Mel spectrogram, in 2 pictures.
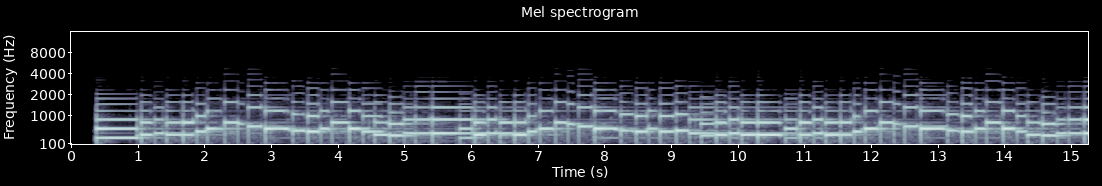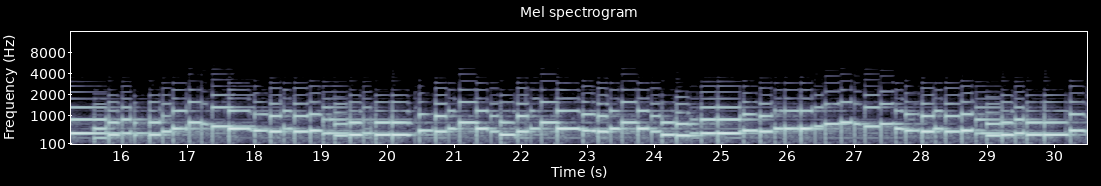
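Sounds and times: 
mandolin playing a jig in G major: 0.4s - 30.4s.

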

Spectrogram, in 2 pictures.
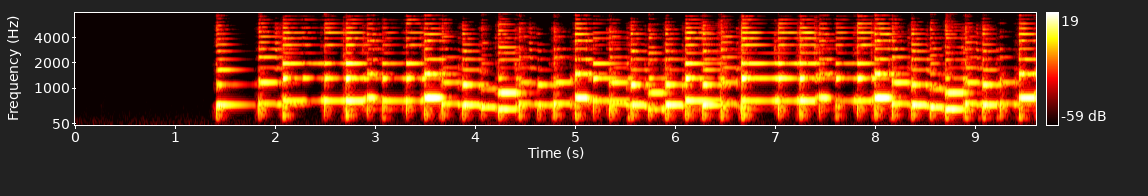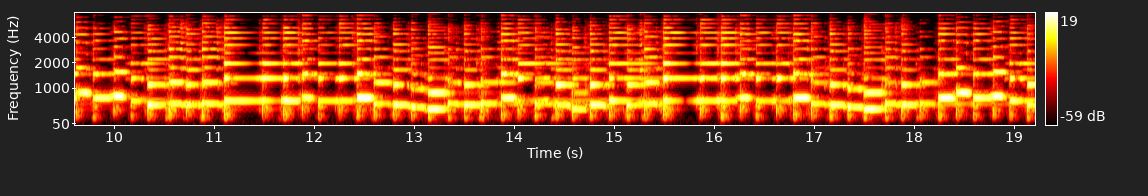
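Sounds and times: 
Irish mandolin playing in D major: 1.4s - 19.2s.

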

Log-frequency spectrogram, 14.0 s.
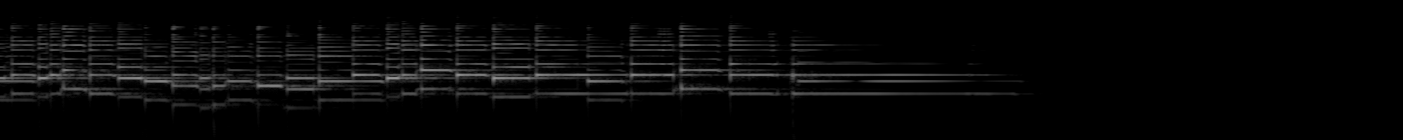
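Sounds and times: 
electric mandolin in G major: 0.0s - 10.4s.

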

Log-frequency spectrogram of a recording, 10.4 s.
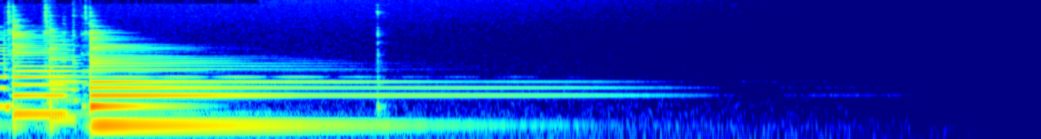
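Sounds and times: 
Irish mandolin playing in D major: 0.0s - 6.4s.

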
